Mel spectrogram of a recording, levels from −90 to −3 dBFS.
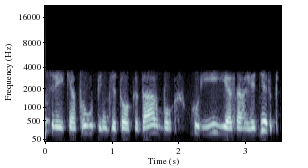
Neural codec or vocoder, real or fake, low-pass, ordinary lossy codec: none; real; 3.6 kHz; AAC, 24 kbps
